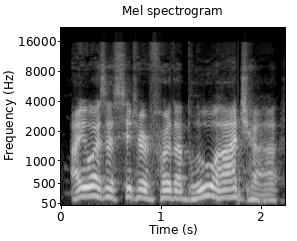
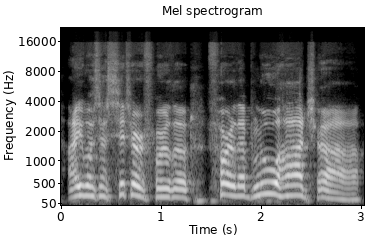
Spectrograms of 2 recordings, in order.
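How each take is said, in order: First: Put-on a light Irish accent on the line; playful Irish accent, a little louder. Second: Put-on Irish accent. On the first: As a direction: say it with a mild Irish lilt, half joking. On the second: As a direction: try an Irish lilt. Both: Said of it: "try it with the Irish accent".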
